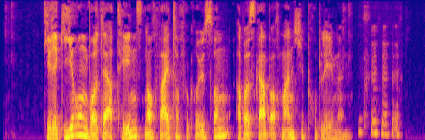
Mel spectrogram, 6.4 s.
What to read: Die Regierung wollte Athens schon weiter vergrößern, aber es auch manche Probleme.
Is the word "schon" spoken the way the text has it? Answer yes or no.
no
